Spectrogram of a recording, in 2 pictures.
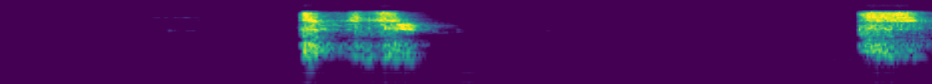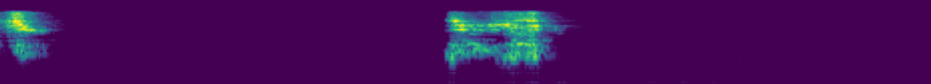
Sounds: Sneeze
